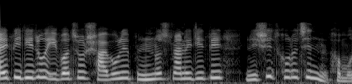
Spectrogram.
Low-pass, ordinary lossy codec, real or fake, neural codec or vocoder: 7.2 kHz; none; fake; autoencoder, 22.05 kHz, a latent of 192 numbers a frame, VITS, trained on many speakers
